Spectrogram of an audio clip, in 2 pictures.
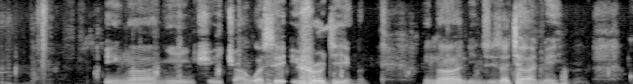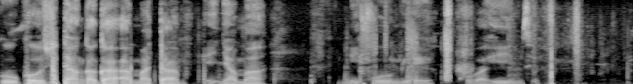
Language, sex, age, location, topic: Kinyarwanda, male, 50+, Musanze, agriculture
